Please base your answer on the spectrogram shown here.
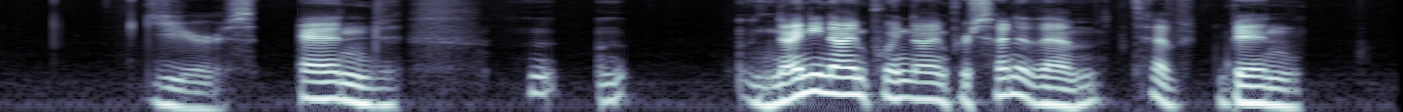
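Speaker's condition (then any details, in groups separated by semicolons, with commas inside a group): Stutter; neurological disorder; grew more comfortable talking in public; blocks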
